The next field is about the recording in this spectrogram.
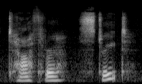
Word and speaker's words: Tathra Street: My name is spelled Tathra Street, TathraStreet.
